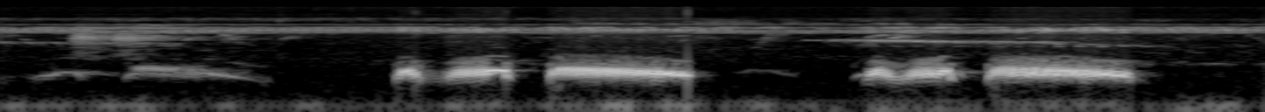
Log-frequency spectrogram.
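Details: Spotted dove at a trapping ground reacting to a lure: a faint distant coo, then two loud phrases of quick double notes and a long mellow coo. A low throbbing hum and a continuous high insect drone sit behind.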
